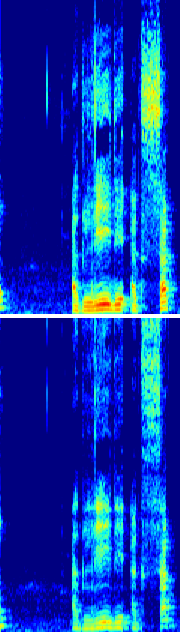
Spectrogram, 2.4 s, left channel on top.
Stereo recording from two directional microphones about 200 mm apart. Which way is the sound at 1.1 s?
25° left (ahead or behind).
